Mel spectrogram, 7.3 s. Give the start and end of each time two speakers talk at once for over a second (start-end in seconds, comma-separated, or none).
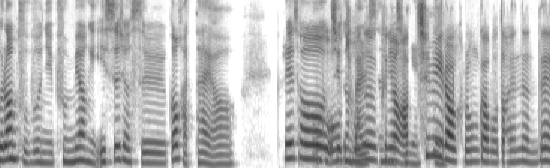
4.1-6.0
